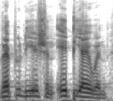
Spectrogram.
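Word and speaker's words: repudiation: फिर से बोलेंगे शाबाश उच्चारण है repuation या दा पढ़ सकते हैं रिपुडिएशन से पढ़ा जाता है रिपुडिएशन उसमें ए और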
